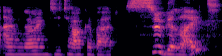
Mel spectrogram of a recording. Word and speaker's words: sugilite: Sugalite, often mispronounced sugilite, was discovered in 1944 by Japanese gemologist Kenichi Sugi. And it's a hard G, and it is mispronounced all the time because no one knows how to pronounce Japanese names. No one outside of Japan. So it's sugalite. It is an opaque to translucent crystal.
